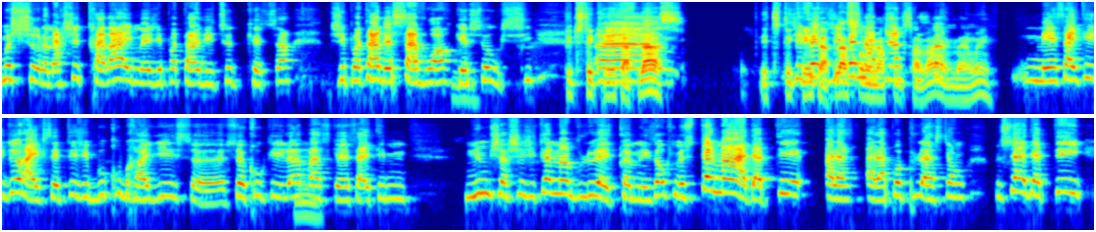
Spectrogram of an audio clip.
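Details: Severe-to-profound deafness in an adult woman who hears with her right ear via a hearing aid and now a cochlear implant, and who worked on her voice on her own; deaf speech (severe-to-profound hearing loss).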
